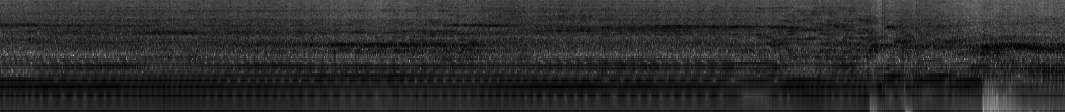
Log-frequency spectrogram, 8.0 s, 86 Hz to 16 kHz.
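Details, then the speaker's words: Husqvarna 266XP rebuilt from mostly NOS OEM parts, crank bearings not replaced, dull new chain: steady high buzz that wavers and bogs under load with some roughness; owner suspects bottom-end bearings, unconfirmed; rough running. "WELL, I DON'T KNOW WHAT IT SOUNDS LIKE TO YOU GUYS, BUT it sounds like it might need bearings on the bottom end."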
